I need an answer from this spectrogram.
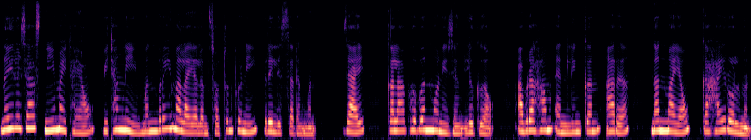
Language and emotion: Bodo, neutral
